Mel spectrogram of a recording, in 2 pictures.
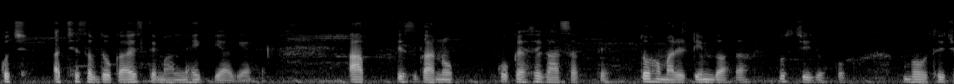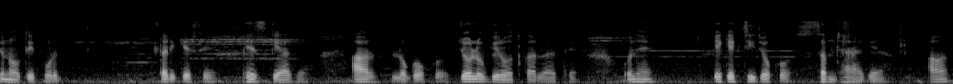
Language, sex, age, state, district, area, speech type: Hindi, male, 30-45, Uttar Pradesh, Mirzapur, urban, spontaneous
